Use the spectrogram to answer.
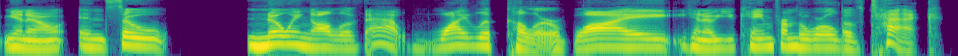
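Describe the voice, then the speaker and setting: A woman's voice: on the low side, measured pace, fairly bright tone, no room sound, clean studio sound. A woman hosting an interview, enthusiastic and asking long, rambling questions. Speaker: podcast host. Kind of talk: interview conversation.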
